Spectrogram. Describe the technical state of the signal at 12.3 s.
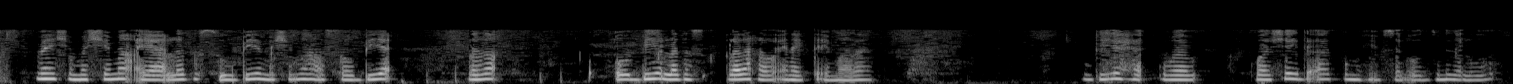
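At 12.3 s the speech sounds dull and smeared, with nothing above 5 kHz and a warbly, fizzy edge on sibilants, as it does throughout the clip. That's likely heavy AAC compression, with the encoder cutting the top band and thinning the spectrum, which points to something near 16 kbps.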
